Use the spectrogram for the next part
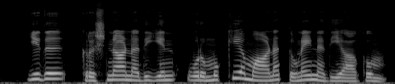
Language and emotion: Tamil, neutral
